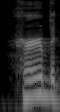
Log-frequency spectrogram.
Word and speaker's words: Herb: at one point producer Erb Jaffe had the right herb herb Jaffe you have to remember that you have to pronounce the h when it's a person herb Jaffe had the rights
